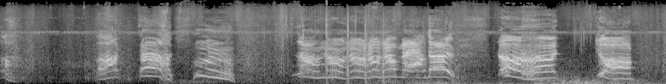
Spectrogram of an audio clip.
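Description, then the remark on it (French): A man who has just been struck by a vehicle cries out in pain over and over, loud strained howls and groans that rise and fall in pitch, some short, one long and drawn out, with a faint steady hiss behind. “Un homme hurle à la mort.”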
